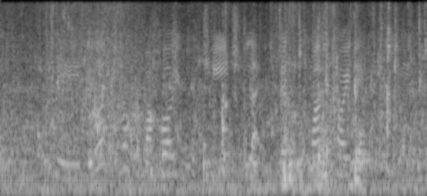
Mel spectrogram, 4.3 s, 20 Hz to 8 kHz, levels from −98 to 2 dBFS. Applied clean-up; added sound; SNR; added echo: none; Waves, surf; -5 dB; none.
